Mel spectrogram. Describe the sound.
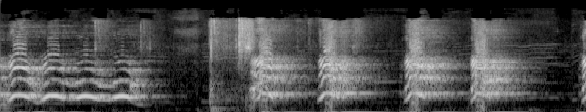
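A dog gives a wavering, whiny howl, then a string of sharp, loud barks at a fairly even pace, with no talking.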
